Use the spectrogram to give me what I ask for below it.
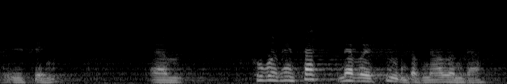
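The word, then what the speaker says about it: Yijing: There's now in Pinyin it's written with X-I-N-G, whereas Needham wrote with S-H-I-N-G. But of course spelling can't change the pronunciation, it's the same Chinese word, but I will pronounce it Yi Sing, who was in fact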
